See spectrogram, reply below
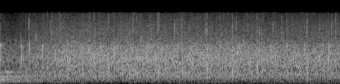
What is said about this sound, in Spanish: Aquí nació la orquesta … y la orquesta cumple este año 32 años, 30 años, perdón, 30 años, porque en el 92 aquí nació la orquesta … y yo les pido un aplauso fuerte para ellos.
